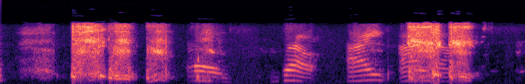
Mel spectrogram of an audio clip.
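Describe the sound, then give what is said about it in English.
Loud coughing and throat clearing in a run of about seven rough bursts, some harsh and noisy, others more voiced and strained, with short pauses between them. “I hope that by next week you won't have your bad cough, although they seem to stick around a lot.”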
